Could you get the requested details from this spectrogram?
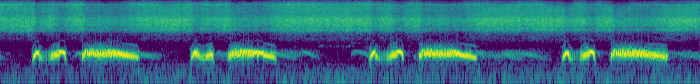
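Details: Female spotted dove calling, used to attract wild doves: repeated phrases of two quick low coos followed by a longer drawn-out coo, roughly every one and a half seconds, over steady high hiss.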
